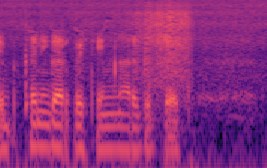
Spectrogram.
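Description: Speech only: a man lecturing in Amharic.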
